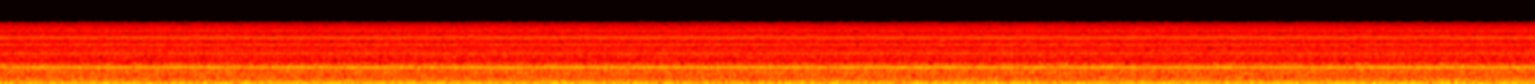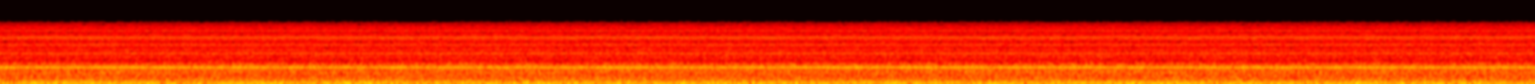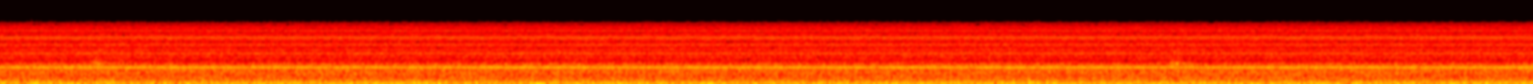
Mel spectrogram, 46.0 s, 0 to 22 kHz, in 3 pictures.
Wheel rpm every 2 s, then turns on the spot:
0, 0, 0, 0, 0, 0, 0, 0, 0, 0, 0, 0, 0, 0, 0, 0, 0, 0, 0, 0, 0, 0, 0.
none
